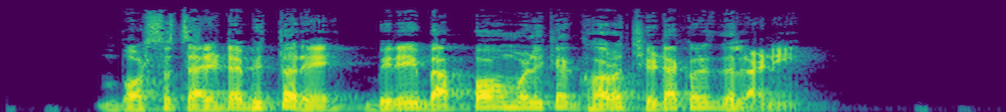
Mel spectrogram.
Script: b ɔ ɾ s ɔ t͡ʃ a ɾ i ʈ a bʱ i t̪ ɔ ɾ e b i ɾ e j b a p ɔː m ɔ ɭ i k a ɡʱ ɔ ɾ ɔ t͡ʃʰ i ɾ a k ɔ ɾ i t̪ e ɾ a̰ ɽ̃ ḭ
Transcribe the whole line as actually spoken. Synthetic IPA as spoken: b ɔ ɾ s ɔ t͡ʃ a ɾ i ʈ a bʱ i t̪ ɔ ɾ e b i ɾ e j b a p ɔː m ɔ ɭ i k a ɡʱ ɔ ɾ ɔ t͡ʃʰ i ɽ a k ɔ ɾ i d̪ e l a̰ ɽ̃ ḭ

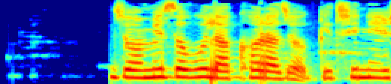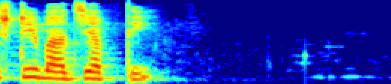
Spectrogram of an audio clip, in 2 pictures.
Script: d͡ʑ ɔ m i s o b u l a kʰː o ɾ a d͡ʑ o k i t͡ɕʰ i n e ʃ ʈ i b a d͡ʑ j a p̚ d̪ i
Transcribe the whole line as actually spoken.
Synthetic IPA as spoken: d͡ʑ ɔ m i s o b u l a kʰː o ɾ a d͡ʑ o k i t͡ɕʰ i n e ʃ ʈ i b a d͡ʑ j a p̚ t̪ i

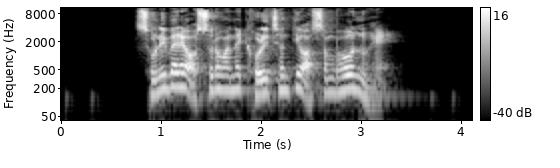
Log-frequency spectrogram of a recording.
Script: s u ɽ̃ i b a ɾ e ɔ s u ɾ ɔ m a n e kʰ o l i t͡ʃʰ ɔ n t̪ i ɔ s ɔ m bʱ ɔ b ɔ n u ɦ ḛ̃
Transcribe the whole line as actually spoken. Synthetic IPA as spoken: s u ɽ̃ i b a ɾ e ɔ s u ɾ ɔ m a n e kʰ o ɭ i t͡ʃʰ ɔ n t̪ i ɔ s ɔ m bʱ ɔ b ɔ n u ɦ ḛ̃

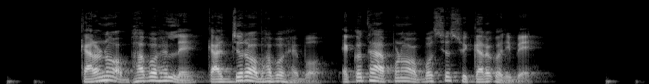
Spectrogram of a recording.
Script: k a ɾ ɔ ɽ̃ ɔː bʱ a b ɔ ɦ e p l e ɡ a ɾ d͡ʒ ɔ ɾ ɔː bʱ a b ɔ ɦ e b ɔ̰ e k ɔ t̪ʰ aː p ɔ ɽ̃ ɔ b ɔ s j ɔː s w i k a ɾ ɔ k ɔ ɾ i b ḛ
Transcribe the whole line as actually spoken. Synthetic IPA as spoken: k a ɾ ɔ ɽ̃ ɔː bʱ a b ɔ ɦ e l e k a ɾ d͡ʒ ɔ ɾ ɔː bʱ a b ɔ ɦ e b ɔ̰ e k ɔ t̪ʰ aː p ɔ ɽ̃ ɔː b ɔ s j ɔ s w i k a ɾ ɔ k ɔ ɾ i b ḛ

